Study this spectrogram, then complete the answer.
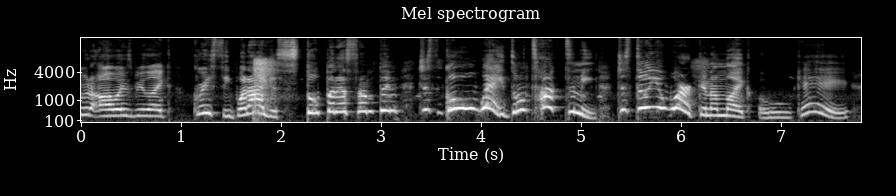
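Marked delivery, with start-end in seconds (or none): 1.1-6.2 loud, high, hammed-up Boston Italian boss; Boston Italian accent. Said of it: "epitome of the Boston Italian stereotype". 6.8-7.7 low, softer drawn-out okay; meek reply. Retold or imitated. Worker answering the scolding boss, low and meek.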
